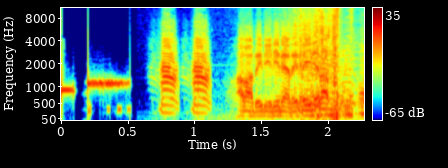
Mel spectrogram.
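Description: Electronic beep tones, the second slightly higher, then two short chirps, and from about a second in a wavering, effects-processed robotic voice.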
